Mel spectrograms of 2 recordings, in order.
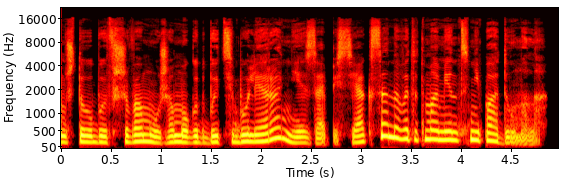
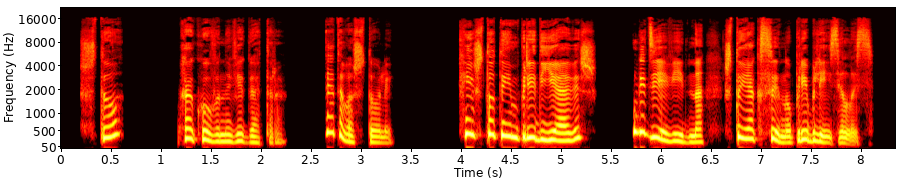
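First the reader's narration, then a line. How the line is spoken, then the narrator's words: Triumphant laughter. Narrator (Russian): Вновь победно расхохоталась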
